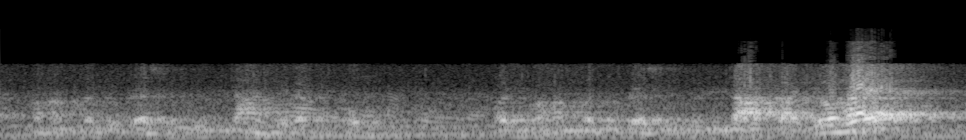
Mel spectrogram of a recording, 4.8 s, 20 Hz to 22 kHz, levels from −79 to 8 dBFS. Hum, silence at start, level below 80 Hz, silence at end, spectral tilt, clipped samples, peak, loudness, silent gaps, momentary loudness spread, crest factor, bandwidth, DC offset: none; 0 s; -38 dBFS; 0 s; -7.5 dB/octave; 0.3%; 0 dBFS; -13 LUFS; none; 17 LU; 14 dB; 7.8 kHz; under 0.1%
